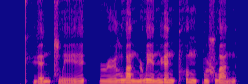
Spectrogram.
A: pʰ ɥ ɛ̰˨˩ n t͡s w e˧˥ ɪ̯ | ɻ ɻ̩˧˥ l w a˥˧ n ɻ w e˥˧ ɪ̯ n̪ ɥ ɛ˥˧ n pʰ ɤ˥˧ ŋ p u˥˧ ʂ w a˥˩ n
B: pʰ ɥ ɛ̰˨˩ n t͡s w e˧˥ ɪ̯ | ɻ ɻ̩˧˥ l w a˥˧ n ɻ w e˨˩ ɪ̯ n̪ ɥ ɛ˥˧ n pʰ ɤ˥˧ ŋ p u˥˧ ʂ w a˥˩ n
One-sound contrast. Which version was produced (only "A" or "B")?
A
